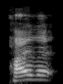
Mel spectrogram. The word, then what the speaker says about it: Pilate: four verses uh so pilotti wrote an inscription excuse me I always mispronounce it pilot pilate also wrote an inscription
